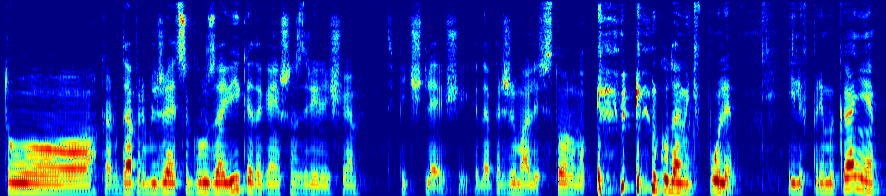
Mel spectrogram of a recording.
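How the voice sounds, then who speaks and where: Male rally navigator, somewhat high voice, halting delivery full of fillers, clears his throat often. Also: steady tone, darkish tone. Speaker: rally co-driver. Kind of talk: post-stage account.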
